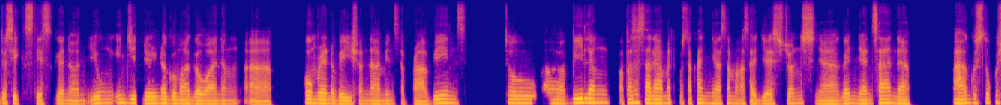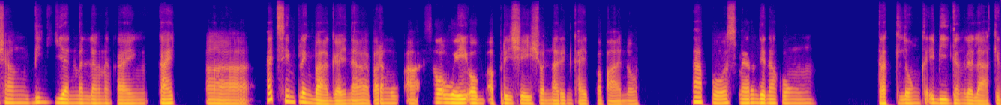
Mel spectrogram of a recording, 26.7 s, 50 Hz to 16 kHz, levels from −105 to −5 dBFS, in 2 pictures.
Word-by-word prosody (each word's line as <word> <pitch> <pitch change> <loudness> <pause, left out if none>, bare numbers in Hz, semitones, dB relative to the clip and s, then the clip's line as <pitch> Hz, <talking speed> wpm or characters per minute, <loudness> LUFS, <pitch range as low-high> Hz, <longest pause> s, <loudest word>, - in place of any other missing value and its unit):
to 120 - -1
60's 105 -3 -4
ganon 105 -2 -3
yung 125 +3 -1
engineer 130 -3 0
na 125 - +4
gumagawa 110 -2 +1
ng, 105 0 -6
ah, 95 +1 -3 0.5
home 130 -2 +3
renovation 110 -2 0
namin 105 0 -2
sa - - -11
province. 125 +7 -1 0.6
So, 130 -1 0 0.2
ah, 120 -2 -2
bilang 145 +1 +3
papasalamat 130 -2 +1
ko - - -17
sa 135 - -3
kanya 120 -3 -1
sa 125 - -6
mga 120 -1 -5
suggestions 110 +4 -3
niya 105 0 0
ganyan 115 -1 -1
sana, 125 -4 +1 0.6
ah, 125 0 +5
gusto 135 +2 -4
ko - - -31
siyang 135 -2 -2
bigyan 145 -3 +2
man 125 -1 -2
lang 125 -1 0
ng 120 - -6
kain 120 +1 -1 0.2
kahit, 130 +1 +4 0.4
ah, 115 -1 0 0.3
kahit 245 - +4
simpleng 165 -7 +2
bagay 105 -2 +3
na 110 +1 +1
parang, 125 +3 -2
ah, 120 0 -1 0.2
so 150 -1 +3
way 135 -1 +9
of 125 -2 +6
appreciation 120 -2 0
na 110 0 +1
rin 115 0 -1
kahit 110 -1 -2
papaano. 105 -1 -3 0.7
Tapos 135 -6 +2
meron 130 +2 +3
din 135 -1 +7
akong, 125 -1 -3 0.8
3 120 +2 +1
kaibigang 120 -2 +1
lalaki 105 0 0
120 Hz, 135 wpm, -23 LUFS, 110-130 Hz, 0.8 s, way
